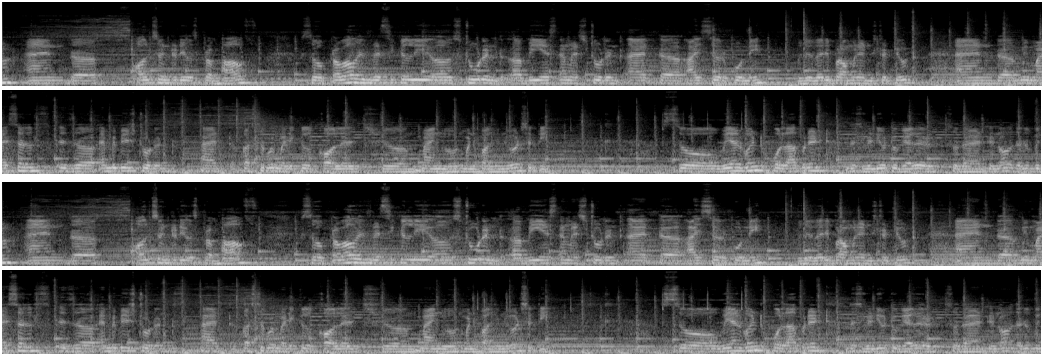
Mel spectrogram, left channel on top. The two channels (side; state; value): both; normal; correlation 0.49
